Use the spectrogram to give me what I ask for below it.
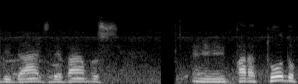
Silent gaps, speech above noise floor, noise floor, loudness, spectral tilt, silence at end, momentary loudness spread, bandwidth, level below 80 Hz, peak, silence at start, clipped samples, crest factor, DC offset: none; 26 dB; -45 dBFS; -21 LUFS; -8 dB/octave; 0 s; 14 LU; 7.8 kHz; -50 dBFS; -4 dBFS; 0 s; under 0.1%; 16 dB; under 0.1%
